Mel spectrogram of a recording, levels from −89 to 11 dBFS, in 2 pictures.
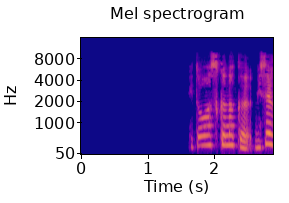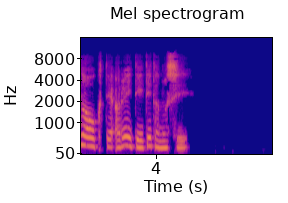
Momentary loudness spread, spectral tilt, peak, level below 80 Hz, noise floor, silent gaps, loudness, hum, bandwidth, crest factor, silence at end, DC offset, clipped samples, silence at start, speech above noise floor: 9 LU; -2.5 dB/octave; -6 dBFS; -78 dBFS; under -90 dBFS; none; -23 LUFS; none; 10 kHz; 20 dB; 1.3 s; under 0.1%; under 0.1%; 1.65 s; over 67 dB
